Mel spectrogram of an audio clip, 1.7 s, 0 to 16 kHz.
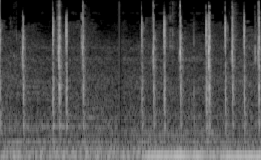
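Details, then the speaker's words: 2003 Chevrolet Silverado with P0455 large EVAP leak code: purge valve bench-tested by jumping it to the battery, giving sharp, crisp clicks in quick bunches over a low hum each time powered; valve working fine. "If I hear a clicking sound, that means this push valve is working fine. There's no issues with it."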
